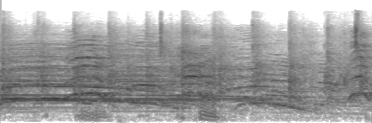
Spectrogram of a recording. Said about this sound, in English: However, if you agree with my decision, I would like for you to cheer. Give that a shot right now.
